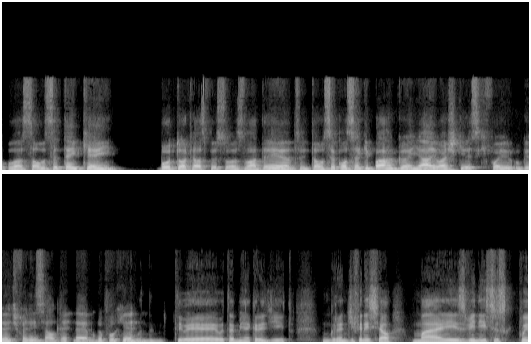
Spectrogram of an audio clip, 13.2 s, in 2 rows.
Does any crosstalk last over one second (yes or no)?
yes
